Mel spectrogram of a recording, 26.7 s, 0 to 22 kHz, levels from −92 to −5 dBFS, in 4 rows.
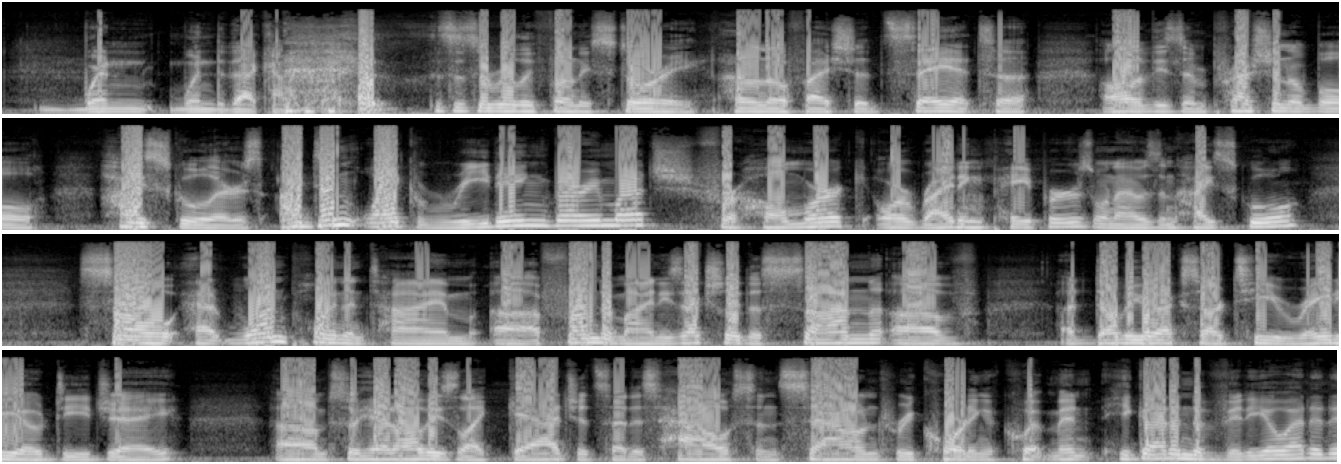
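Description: Throughout the speech, integer overflow: gain pushed about 9 dB past full scale, and the loudest peaks, around one percent of samples, wrap to the opposite sign instead of limiting. Each sounds like a violent crack; waveforms show full-range vertical jumps, spectrograms broadband vertical streaks.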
